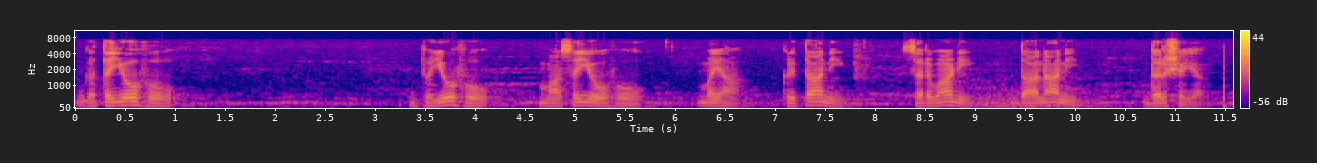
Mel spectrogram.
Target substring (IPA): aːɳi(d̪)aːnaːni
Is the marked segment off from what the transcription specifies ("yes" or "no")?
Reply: no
